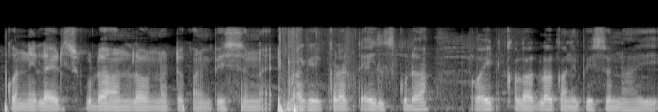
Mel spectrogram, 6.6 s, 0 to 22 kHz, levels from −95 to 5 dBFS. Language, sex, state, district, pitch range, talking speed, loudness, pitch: Telugu, male, Andhra Pradesh, Sri Satya Sai, 105-115 Hz, 125 wpm, -21 LUFS, 105 Hz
